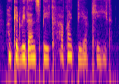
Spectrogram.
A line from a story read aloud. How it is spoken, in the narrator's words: added with a faint sigh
